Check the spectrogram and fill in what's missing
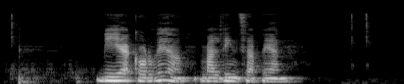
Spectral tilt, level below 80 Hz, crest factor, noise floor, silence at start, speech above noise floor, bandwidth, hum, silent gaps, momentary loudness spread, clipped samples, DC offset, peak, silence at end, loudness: -7 dB/octave; -52 dBFS; 18 dB; -56 dBFS; 0.2 s; 39 dB; 11.5 kHz; none; none; 17 LU; under 0.1%; under 0.1%; -2 dBFS; 1.1 s; -18 LUFS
